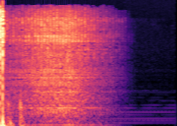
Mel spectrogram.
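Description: Logo sting sound effect: a sudden hit followed by a rushing noise that fades out after about a second and a half, over the fading last notes of music.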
